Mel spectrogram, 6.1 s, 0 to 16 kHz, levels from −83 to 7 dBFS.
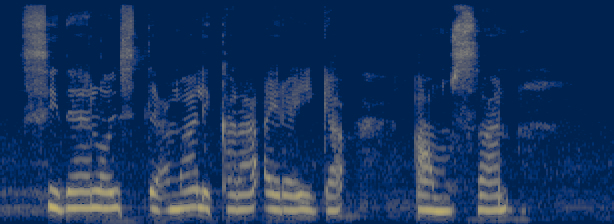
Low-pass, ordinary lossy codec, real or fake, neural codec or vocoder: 14.4 kHz; AAC, 96 kbps; real; none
